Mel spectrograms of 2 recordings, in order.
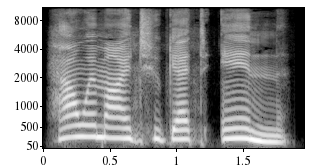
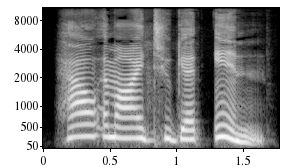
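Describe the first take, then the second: First: Loud, high, drawn-out demand; louder tone. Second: Raised, louder and higher demand; repeated aloud. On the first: Alice asks the footman once more, in a louder tone. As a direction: ask it slowly and much louder. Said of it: "in a louder tone". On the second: Alice repeats her question to the footman, aloud and insistent. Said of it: "she repeated aloud". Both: A narrator's reading.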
